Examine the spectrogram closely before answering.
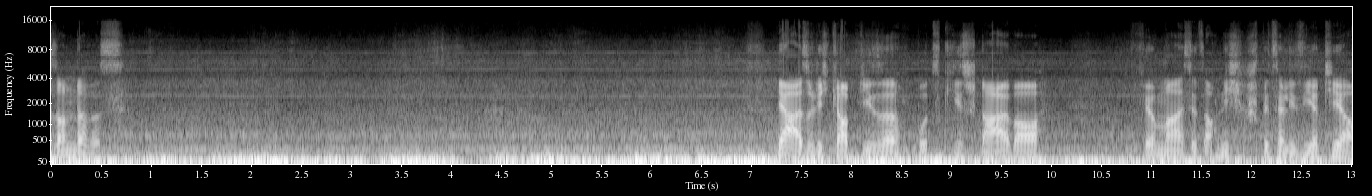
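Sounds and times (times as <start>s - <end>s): gusty wind on microphone: 0.0s - 13.0s
wind turbine hum: 0.0s - 13.0s.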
